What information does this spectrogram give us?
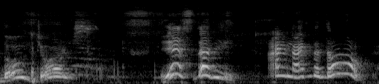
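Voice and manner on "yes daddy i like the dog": voz de criança. Acted. Child George answers happily.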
